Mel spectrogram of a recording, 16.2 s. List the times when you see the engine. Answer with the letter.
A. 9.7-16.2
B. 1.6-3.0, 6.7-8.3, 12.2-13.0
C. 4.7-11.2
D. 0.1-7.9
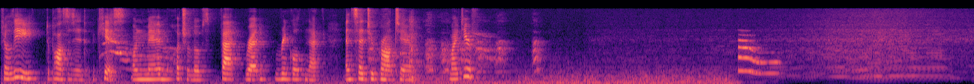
A.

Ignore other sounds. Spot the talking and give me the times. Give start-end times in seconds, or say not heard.
0.1-7.9.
